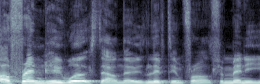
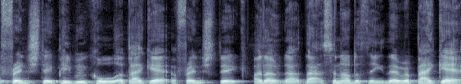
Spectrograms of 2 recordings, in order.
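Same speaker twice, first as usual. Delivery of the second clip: usual speaking voice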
